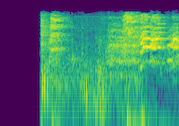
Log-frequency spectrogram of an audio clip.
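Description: Baby macaws making harsh, raspy squawks and chatter, starting suddenly about half a second in.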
